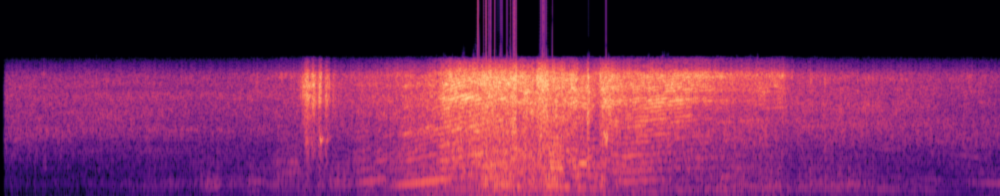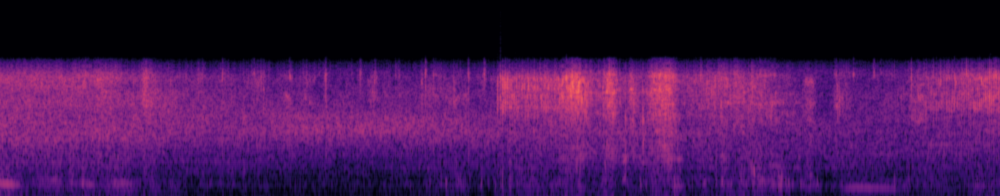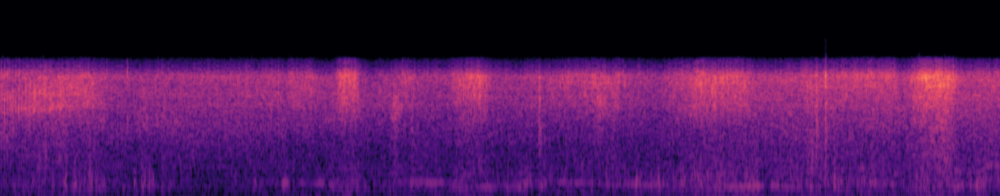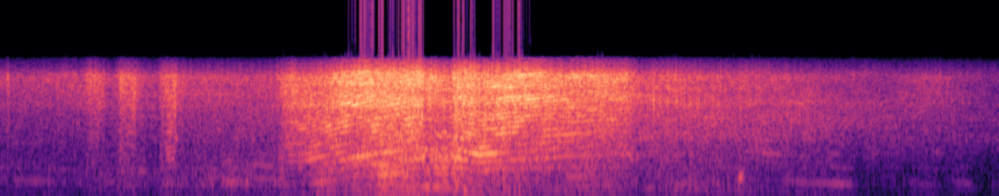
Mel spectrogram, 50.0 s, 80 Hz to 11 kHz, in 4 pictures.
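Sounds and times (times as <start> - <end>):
car engine revving with exhaust leak: 0.9 - 14.5, 23.9 - 49.9
faint clicks: 14.3 - 25.9.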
